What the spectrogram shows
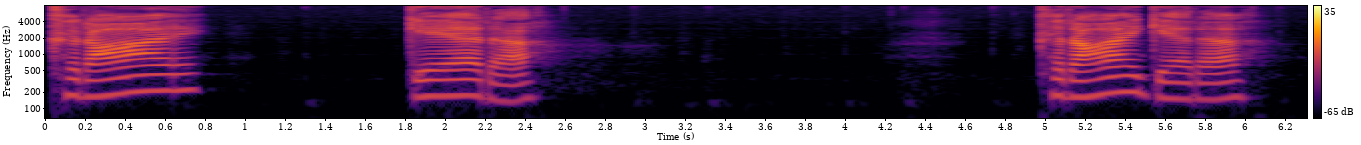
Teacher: we're stressing the I here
